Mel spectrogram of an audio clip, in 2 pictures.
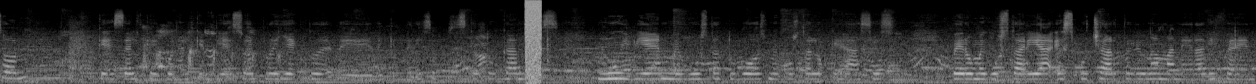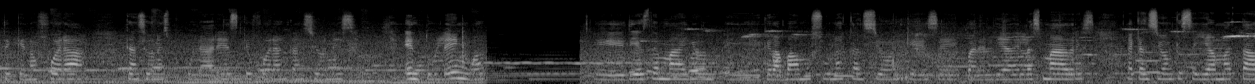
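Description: Samples built from the wrong bytes from 5.25 to 5.41 s: each sample's bytes are misassembled, so the low bits dominate and a burst of loud, harsh broadband noise replaces the sound.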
